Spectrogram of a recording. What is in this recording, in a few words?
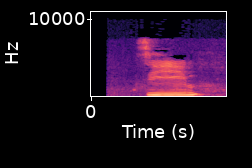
"tɩɩm", moore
